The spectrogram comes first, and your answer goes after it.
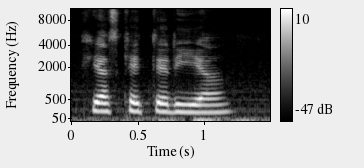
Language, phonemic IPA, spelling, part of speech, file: Italian, /fjasketteˈria/, fiaschetteria, noun, It-fiaschetteria.ogg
